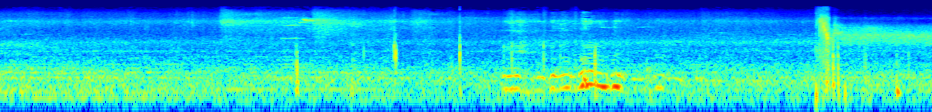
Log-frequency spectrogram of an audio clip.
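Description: Water sprays and drums against a car's windows in a car wash.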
